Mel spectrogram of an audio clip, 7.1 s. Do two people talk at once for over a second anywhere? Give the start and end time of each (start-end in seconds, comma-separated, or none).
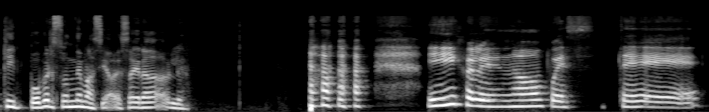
none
